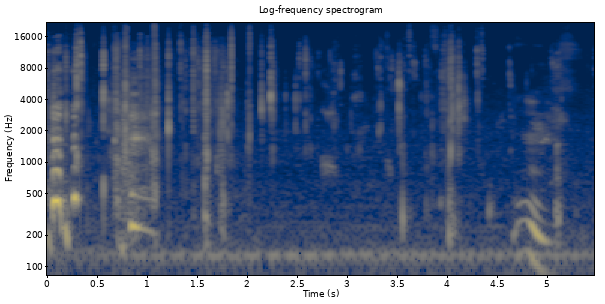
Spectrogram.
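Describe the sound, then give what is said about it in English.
Crunchy chewing of Skittles candies of a harder variety, many irregular crisp bites and crackles, with short bits of people talking at the start and near the end. “These are a little harder than the other ones. A little harder. I feel like these regular Skittles are more sweet.”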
